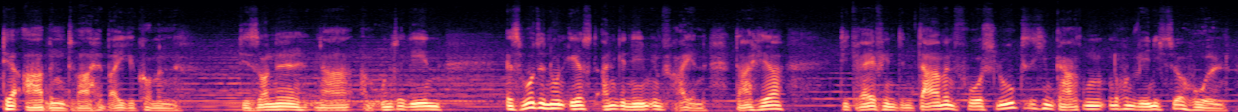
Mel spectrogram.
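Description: Urbane, wry narrator: low voice, measured literary telling, slightly dull sound, music behind. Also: male voice, expressive, dark tone. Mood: composed, wry. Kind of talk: scripted literary narration in radio drama.

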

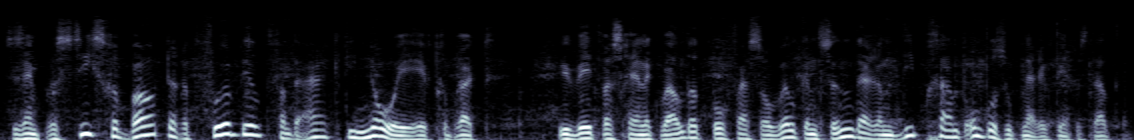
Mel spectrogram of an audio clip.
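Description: An actor playing a matter-of-fact ark builder in a radio play, giving an informative sales patter. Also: male voice, mid-range voice, sing-song, normal speed, natural voice. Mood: businesslike. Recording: dull old recording, faint noise.

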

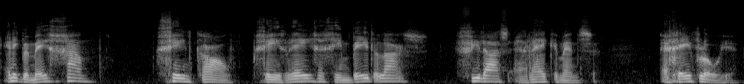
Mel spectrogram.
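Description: A man's voice: mid-range voice, slow pace, fairly bright tone. An actor playing an earnest, naive, lonely man in a naturalistic radio play, talking in a hesitant, rambling, plain-spoken way. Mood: earnest, wistful. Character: earnest, naive, lonely man worried about a missing woman.

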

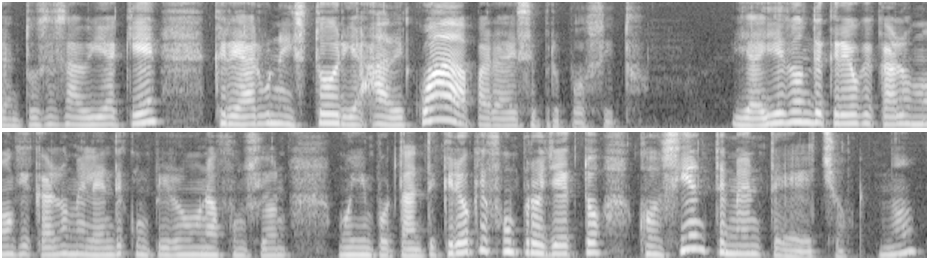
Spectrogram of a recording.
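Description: Low-voiced woman, explanatory. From Chile. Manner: explanatory, punctuated with frequent check-in tags. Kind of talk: reflective discussion in a radio interview.

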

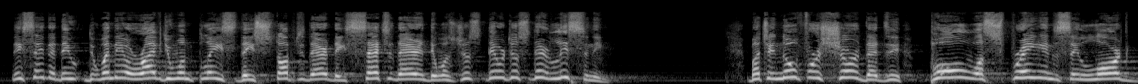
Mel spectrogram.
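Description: High-voiced Portuguese-accented male preacher. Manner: earnest, halting non-native English with repetitions. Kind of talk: sermon. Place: large reverberant church room. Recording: reverberant hall with long echo.

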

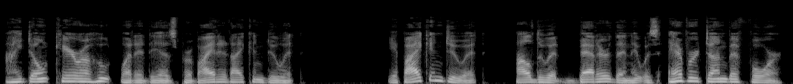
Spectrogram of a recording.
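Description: A man's voice: on the low side, lively intonation, moderate pace, darkish tone, dry recording. A man voicing a cheerful young veteran. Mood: earnest. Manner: earnest and upbeat. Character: cheerful young male war veteran seeking work.

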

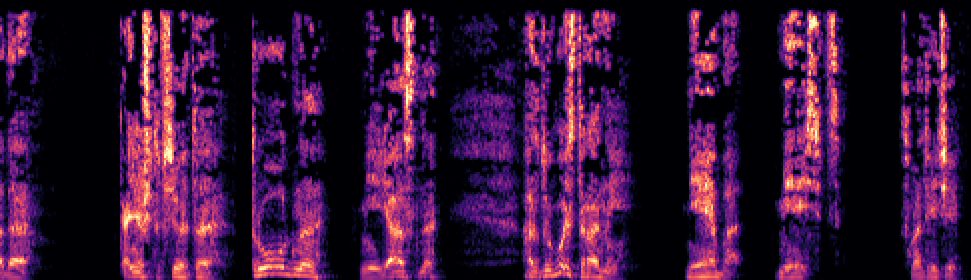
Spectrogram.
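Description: A man playing a soft-spoken, insinuating tea lover in an audio drama, coaxing in drawled, halting phrases. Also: on the low side, gravelly, slightly rough, highs cut off, full character voice. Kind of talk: scripted audio drama dialogue.

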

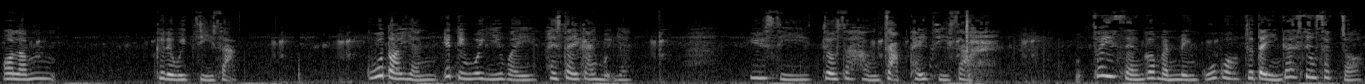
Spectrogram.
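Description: An actress playing a composed, brooding, resigned young woman in a Cantonese radio drama, with a Hong Kong accent and measured delivery. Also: fairly high pitch, slight background noise, close to an everyday voice. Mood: grim, composed. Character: eerily composed, resigned young woman turned invisible skeleton.

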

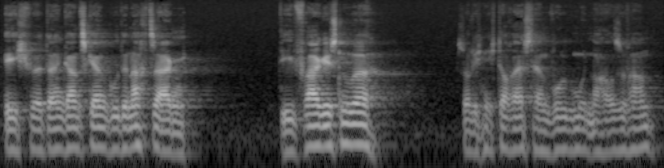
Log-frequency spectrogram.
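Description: Actor as practical helper, echoey room. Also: male voice, low-pitched, steady tone, normal speed, close to an everyday voice. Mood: dutiful. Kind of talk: German crime radio play acting. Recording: roomy echo, faint background noise.

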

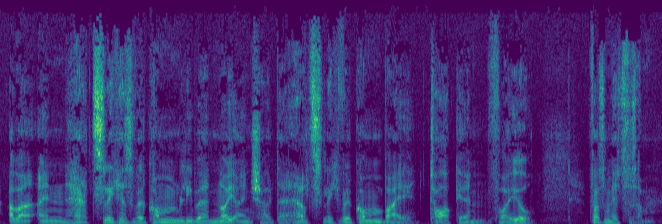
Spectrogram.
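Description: A man's voice: lowish voice, expressive, moderate pace, slightly rough, no room sound, clean studio sound. A man playing a slick, unflappable talk-show host in a satirical radio play, addressing guests and listeners with formal presenter patter. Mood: suave, matter-of-fact.

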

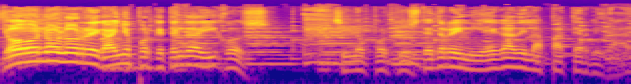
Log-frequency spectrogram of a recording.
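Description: An actor playing a stern, folksy, mocking revolutionary general with a Mexican accent in a radio drama. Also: male voice, medium pitch, lively intonation, unhurried. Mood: stern, confronting. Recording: loud music and crowd behind.

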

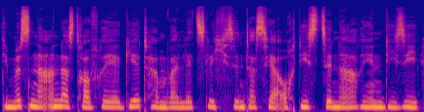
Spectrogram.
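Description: A woman hosting a podcast, musing aloud in conversation and choosing her words deliberately. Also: fairly low pitch, flat delivery, vocal fry, mellow, no room sound, studio quality. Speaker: podcast host. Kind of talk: conversational radio play discussion.

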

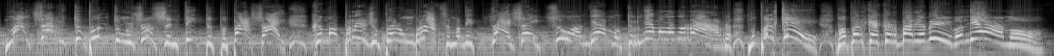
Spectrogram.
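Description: High, excitable young villager. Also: female voice, normal speed, hardly any pauses, over music. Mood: agitated, eager. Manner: breathless, chatty, repetitive storytelling. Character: excitable, naive young villager gossiping about partisans. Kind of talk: theatrical folk storytelling for radio.

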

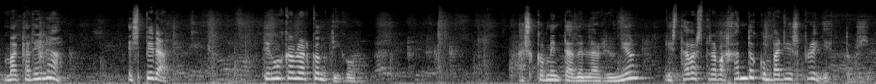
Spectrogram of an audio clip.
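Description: An actress playing a brisk, bossy woman executive producer in radio theatre, speaking with cutting, emphatic authority. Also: on the high side, very animated. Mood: impatient, domineering.

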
